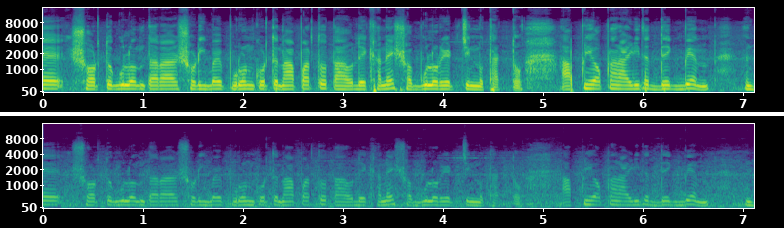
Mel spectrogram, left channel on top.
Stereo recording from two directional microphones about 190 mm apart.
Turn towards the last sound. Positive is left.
turn(degrees=45)  # may be behind; listen again after turning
